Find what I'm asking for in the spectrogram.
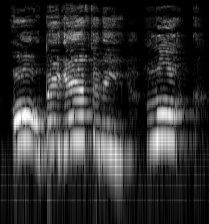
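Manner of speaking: high, loud alarmed cry of a nun; nun's cry. A narrator's reading. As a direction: warn him in a shrill high voice. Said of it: "a sister from the convent said".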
